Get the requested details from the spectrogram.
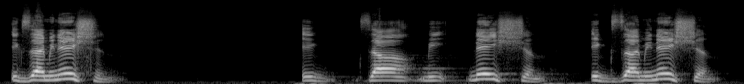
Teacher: You can see the stress syllable is nay that receives primary stress. At the same time the first one a it has full wall quality and the stress is marked with the upper vertical line primary stress and the secondary stress is marked by lower vertical line and functional stress. · You can see the stress syllable is nei, that receives primary stress.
